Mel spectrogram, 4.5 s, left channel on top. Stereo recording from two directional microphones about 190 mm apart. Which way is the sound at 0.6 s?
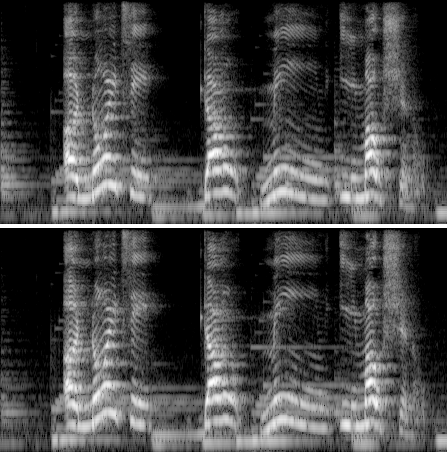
10° right (ahead or behind).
